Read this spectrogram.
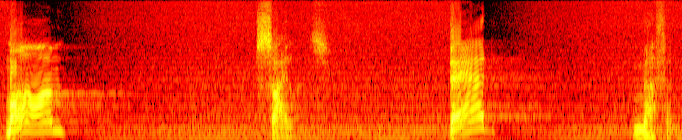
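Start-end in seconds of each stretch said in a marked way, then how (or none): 0.0-0.7 put-on child calling. Child calling out in empty house. 4.5-5.0 put-on child calling.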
